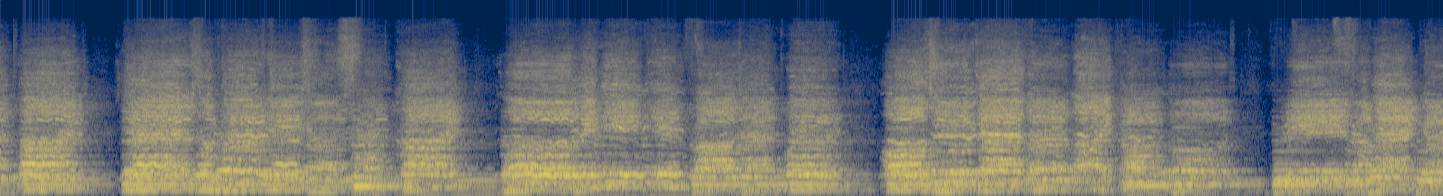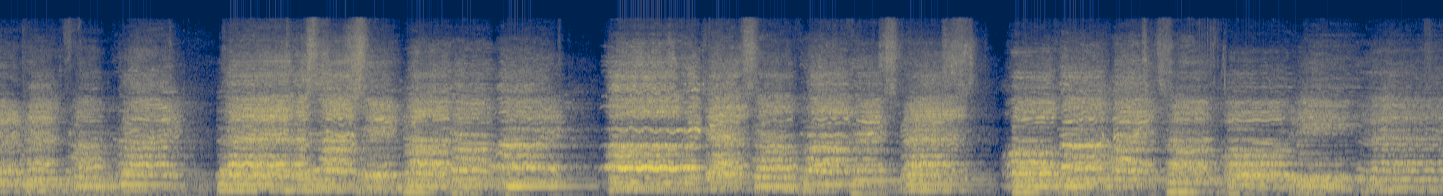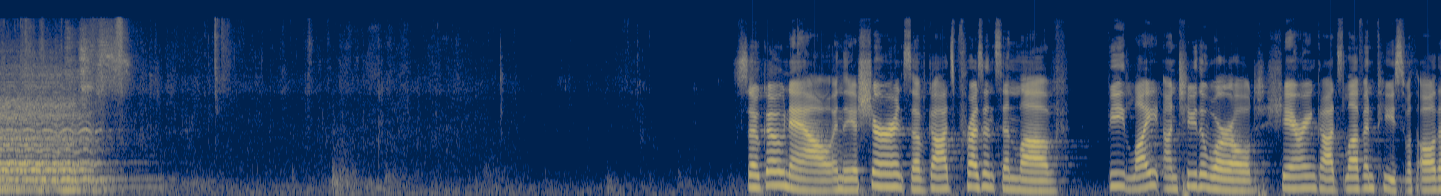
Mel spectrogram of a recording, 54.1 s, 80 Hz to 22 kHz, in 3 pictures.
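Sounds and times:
choir singing a hymn: 0.0 - 38.1.

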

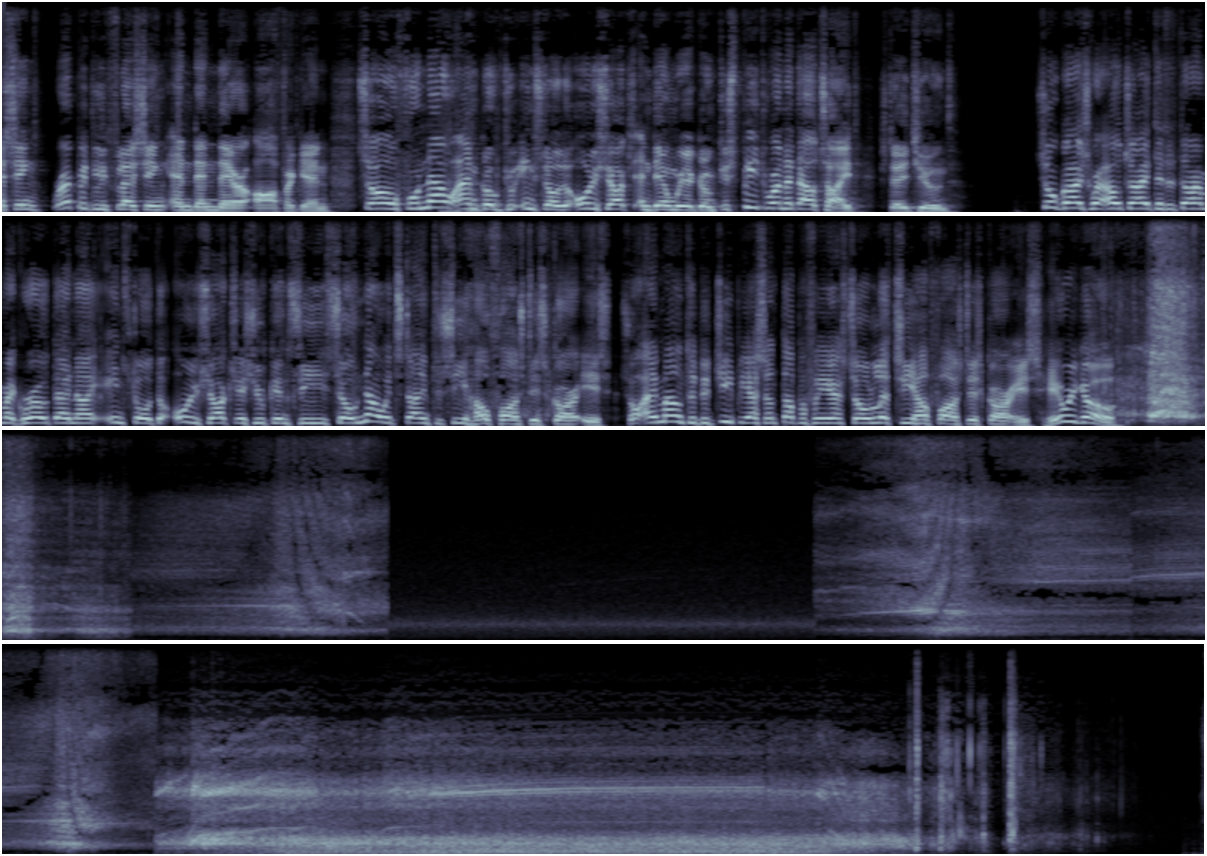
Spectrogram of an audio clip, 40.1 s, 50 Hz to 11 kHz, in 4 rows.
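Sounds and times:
rc car motor whine: 19.2 - 23.3, 26.8 - 37.6.

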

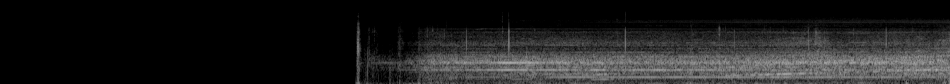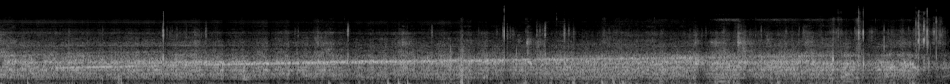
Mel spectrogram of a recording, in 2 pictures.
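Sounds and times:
whining tones: 3.6 - 19.0
train running noise: 3.7 - 19.0
small clicks: 17.8 - 19.0.

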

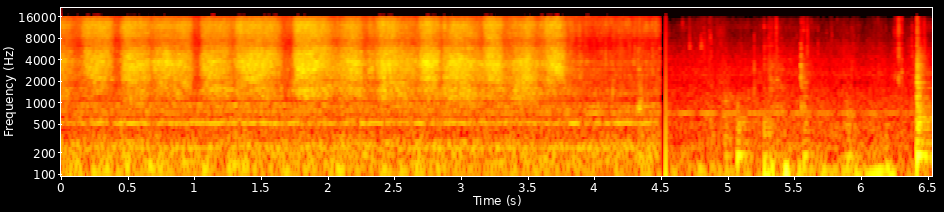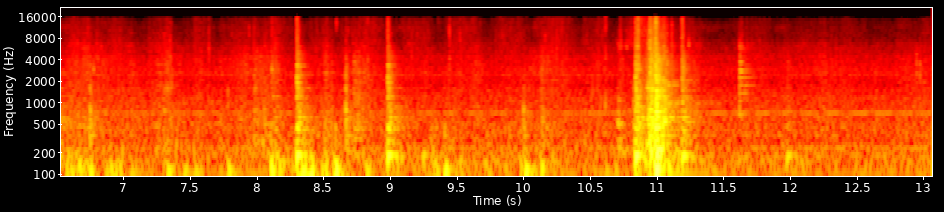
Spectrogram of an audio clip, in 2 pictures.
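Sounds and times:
gritty hand scrubbing in bowl: 0.0 - 4.5.

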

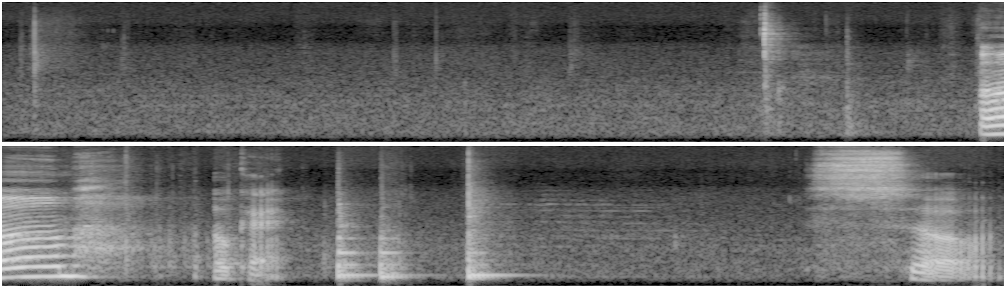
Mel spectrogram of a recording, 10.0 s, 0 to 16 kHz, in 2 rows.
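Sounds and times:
card deck knocked on table: 6.7 - 7.6.

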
